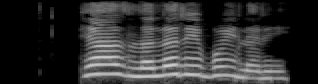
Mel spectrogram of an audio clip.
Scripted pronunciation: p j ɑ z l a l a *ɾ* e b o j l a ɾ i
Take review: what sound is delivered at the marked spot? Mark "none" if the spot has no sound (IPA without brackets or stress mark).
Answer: ɾ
